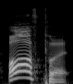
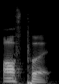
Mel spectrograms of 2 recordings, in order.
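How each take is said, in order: First: The stress falls on the word off. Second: The stress falls on the word put. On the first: The speaker calls it wrong. "not off put" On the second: The speaker calls it right. "the emphasis should be on put in off put"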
